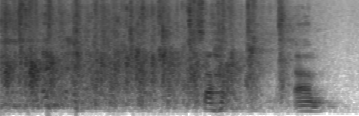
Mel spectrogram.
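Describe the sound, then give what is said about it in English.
A crowd applauds steadily, a dense wash of many hands clapping at once, with a few voices calling out near the end before the clapping fades out. “And applause is fine.”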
